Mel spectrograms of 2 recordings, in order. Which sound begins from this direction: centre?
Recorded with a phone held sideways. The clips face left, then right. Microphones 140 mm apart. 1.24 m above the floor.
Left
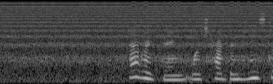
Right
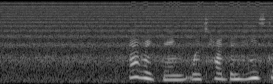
A woman speaking, at 1.3 s.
